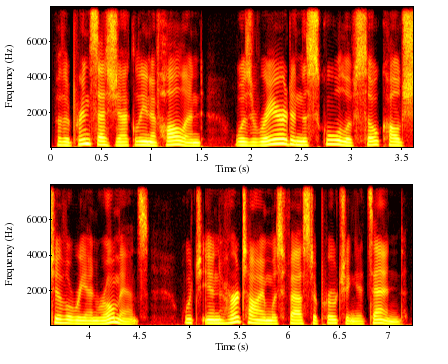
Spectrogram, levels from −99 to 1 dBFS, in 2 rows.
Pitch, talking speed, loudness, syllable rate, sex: 190 Hz, 205 wpm, -17 LUFS, 6.0 syllables/s, female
